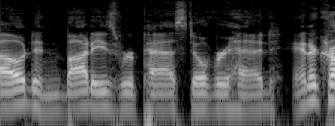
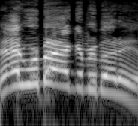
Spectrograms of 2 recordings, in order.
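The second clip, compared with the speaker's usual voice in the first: very loud, very high-pitched radio host announcer voice; 13 semitones higher, 8 dB louder than usual. Showing how an announcer would return from a break: announcer voice. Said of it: "I like talking like an announcer".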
